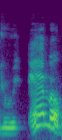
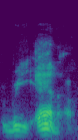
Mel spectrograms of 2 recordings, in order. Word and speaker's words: Rihanna: deserves it that's like Reanna money that's like Beyonce money no no no no no no no not at all so that's Ranna Taylor Swift um who is that it's pronounced Rihanna she said it but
